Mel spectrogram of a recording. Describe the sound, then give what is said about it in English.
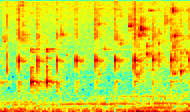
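Highland single malt Scotch whiskey pours into a glass in a hefty pour, a quick series of soft glugs and trickles, fairly quiet, over a low steady background hum with no talking. “Oh, that's a hefty pour.”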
